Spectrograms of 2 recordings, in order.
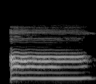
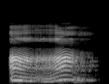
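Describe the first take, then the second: First: The pitch stays high and level. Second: The pitch dips down, then rises again. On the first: "Le premier ton, O est plat. C'est une voix stable" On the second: "Votre voix d'abord descend puis remonte"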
